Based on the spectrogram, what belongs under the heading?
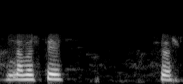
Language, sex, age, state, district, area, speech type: Hindi, female, 60+, Uttar Pradesh, Hardoi, rural, conversation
